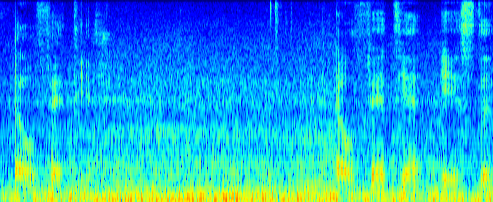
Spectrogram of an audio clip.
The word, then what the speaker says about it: Helvetii: You know, in Latin it's Helvetii, but the H is often not pronounced, so it's Helvetii.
